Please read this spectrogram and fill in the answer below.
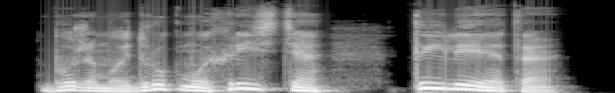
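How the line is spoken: Mother exclaiming. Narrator (Russian): воскликнула маман

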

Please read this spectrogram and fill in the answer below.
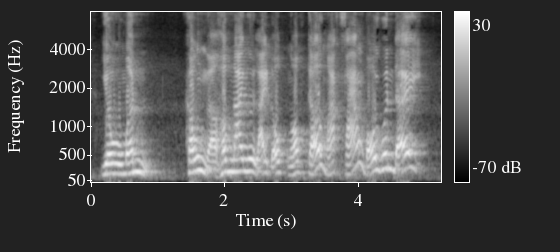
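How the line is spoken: Loud furious scolding. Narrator (Vietnamese): giả điểu thần ma không dằn được lửa giận, nạt to tiếng nói

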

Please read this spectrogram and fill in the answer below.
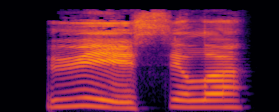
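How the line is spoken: Thoughtful, through gritted teeth. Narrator (Russian): задумавшись, процедил Олег

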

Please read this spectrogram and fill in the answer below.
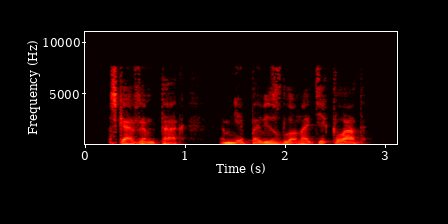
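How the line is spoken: Laughing. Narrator (Russian): засмеялся Дивар

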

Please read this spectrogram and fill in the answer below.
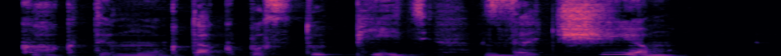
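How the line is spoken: Bewildered whisper. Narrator (Russian): Непонимающе прошептала

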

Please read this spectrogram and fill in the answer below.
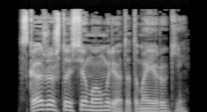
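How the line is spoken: Sighing. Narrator (Russian): вздохнув, произнёс

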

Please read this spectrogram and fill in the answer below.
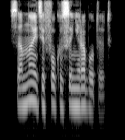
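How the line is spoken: Grumbling mage. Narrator (Russian): ожидаемо буркнул маг

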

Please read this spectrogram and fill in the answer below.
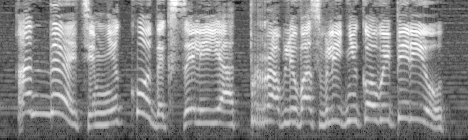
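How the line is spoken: Roar. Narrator (Russian): взревела Айси

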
